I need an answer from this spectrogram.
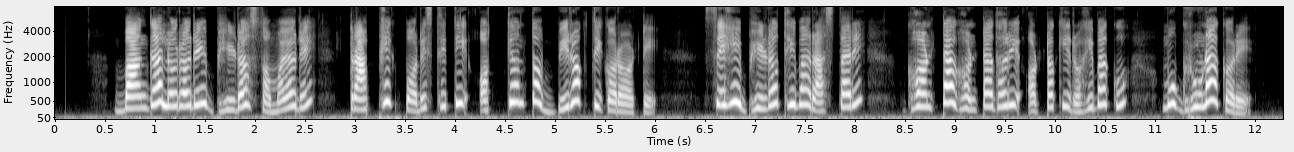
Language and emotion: Odia, disgusted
